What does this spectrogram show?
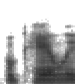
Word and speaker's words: Bukele: Why is it Bukele? Is that how you pronounce it? That's how I'm pronouncing it.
